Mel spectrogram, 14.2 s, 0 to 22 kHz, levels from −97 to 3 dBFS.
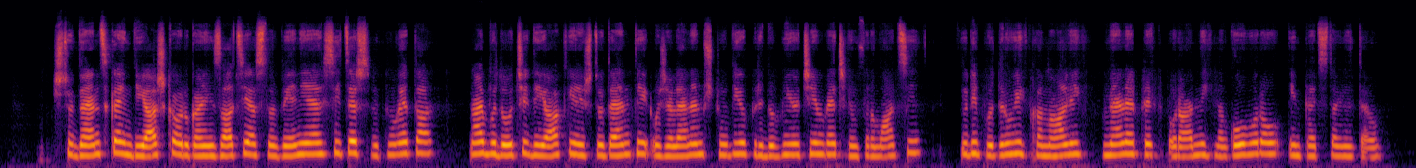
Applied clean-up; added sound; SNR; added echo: neural mask model DeepFilterNet 3.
